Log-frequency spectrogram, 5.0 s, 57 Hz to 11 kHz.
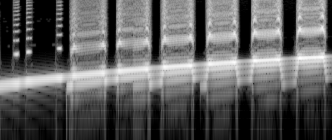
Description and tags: I generated a "whistle" 440Hz to 1320Hz sine.
Then I added an effect "echo" for 1 second and effect "whawha" resonant frequency of 2.5 and 30% whawha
